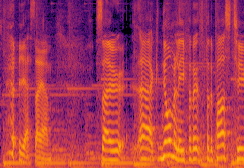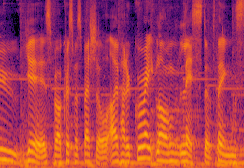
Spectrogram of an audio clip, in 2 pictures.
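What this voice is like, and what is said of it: Hoarse voice with a cold. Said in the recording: “I have a cold and a sore throat at the moment”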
